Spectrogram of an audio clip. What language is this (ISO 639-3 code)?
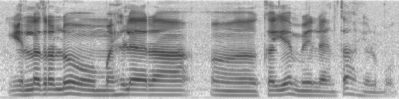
kan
